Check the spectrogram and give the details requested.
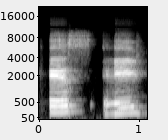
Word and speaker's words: should: It's pronounced should. The L doesn't sound in that part. And the OU sound is should. Should. Should. Should. The L doesn't sound. La L no suena ahí.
